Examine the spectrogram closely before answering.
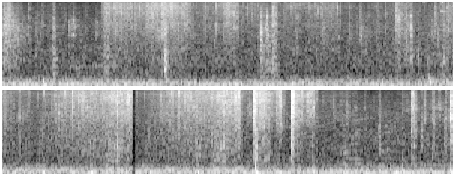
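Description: A plastic wrapper crinkles and rustles as it is handled.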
